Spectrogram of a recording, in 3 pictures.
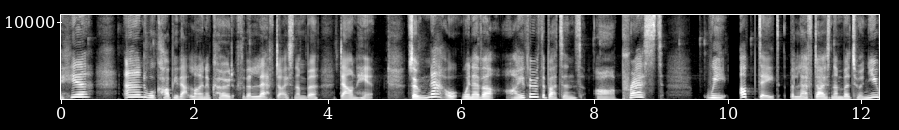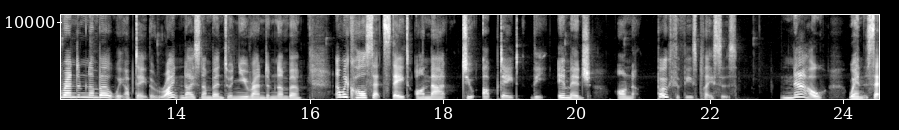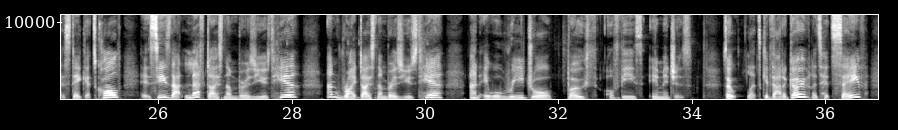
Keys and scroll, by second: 1.9 super+c, 3.7 super+v, 35.3 super+s.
